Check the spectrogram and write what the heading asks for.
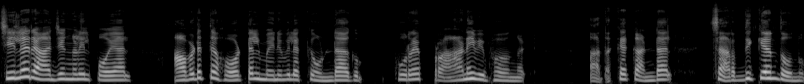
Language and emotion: Malayalam, disgusted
